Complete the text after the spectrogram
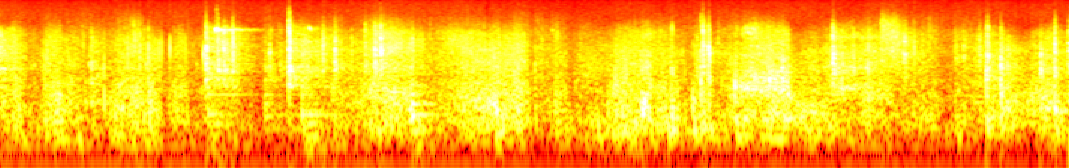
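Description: A wooden cupboard door creaks open.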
